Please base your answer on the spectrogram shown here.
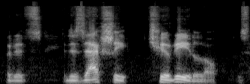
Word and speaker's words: Cirillo: Now, everybody says it's Jeff Cirillo, but actually, if you say it in Italian, it's Cirillo. But we'll say Cirillo for all the Americans out there, all right? But it is actually Cirillo is how you say his name.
